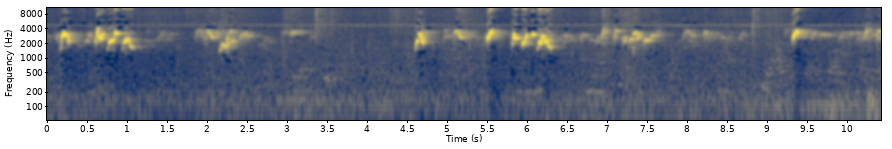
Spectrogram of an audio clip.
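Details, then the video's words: Caged red-whiskered bulbul from Vietnam singing in the Hue style, loud bubbling whistled phrases repeated in bursts separated by short pauses, notes sliding up and down, accompanied by a steady thin whine. "Chào Mào Chuẩn Giọng Huế Hót Ché"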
